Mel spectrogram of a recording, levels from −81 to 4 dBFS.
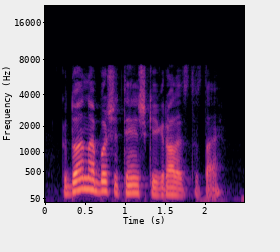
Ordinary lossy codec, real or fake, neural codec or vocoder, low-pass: MP3, 64 kbps; real; none; 7.2 kHz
